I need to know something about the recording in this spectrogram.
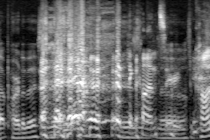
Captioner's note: laughter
